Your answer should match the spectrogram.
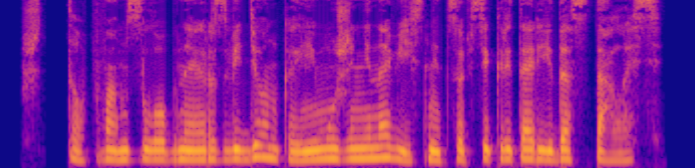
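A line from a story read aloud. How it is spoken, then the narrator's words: Angry hiss from next room. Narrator (Russian): Зло прошипела Анжела уже из приемной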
